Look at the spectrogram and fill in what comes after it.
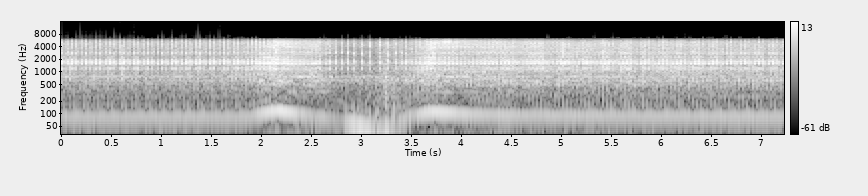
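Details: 1989 Toyota Corolla 1.6 litre with 255,000 miles, hard use: idle and quick rev blip with a steady deep rod knock that quickens with revs; worn rod bearing.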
